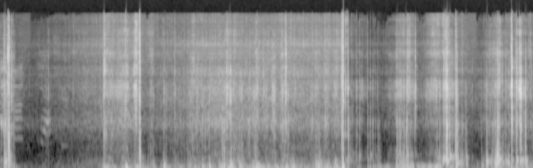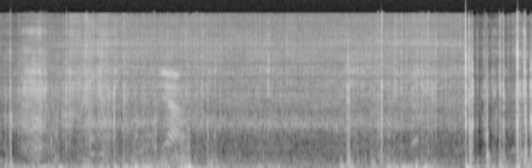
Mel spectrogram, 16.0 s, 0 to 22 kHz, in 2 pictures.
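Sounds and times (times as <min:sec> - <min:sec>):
camera bumping against helmet: 0:01.6 - 0:12.2.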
